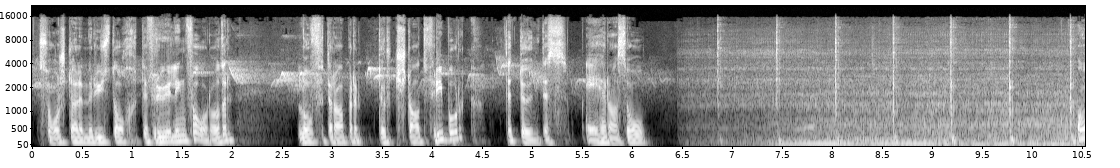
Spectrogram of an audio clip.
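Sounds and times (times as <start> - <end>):
speech: 0.1 - 6.2
steady low engine-like drone of construction machinery in Freiburg: 6.5 - 10.5
sharp metallic strikes of construction work in Freiburg: 6.6 - 10.5.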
